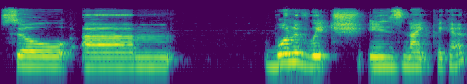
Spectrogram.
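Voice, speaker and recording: Speaking very slowly in an English accent, a woman has a medium pitch and fairly even intonation. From England. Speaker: entrepreneur. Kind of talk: impromptu pitch.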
